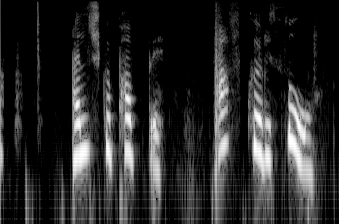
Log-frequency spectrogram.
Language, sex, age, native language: Icelandic, male, 9, Icelandic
